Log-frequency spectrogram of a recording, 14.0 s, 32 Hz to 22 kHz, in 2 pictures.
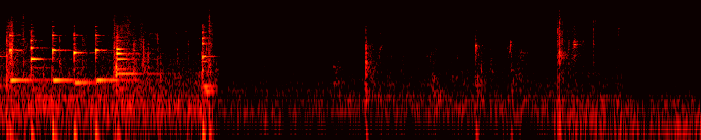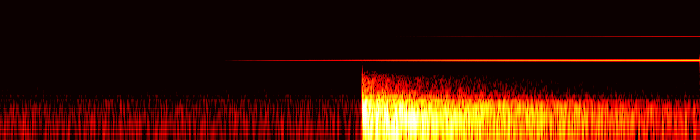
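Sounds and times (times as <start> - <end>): light melody with bright notes: 0.0 - 2.2
notebook being handled: 0.0 - 2.2, 3.4 - 6.2.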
